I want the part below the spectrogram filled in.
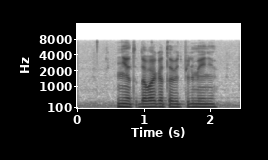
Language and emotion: Russian, neutral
